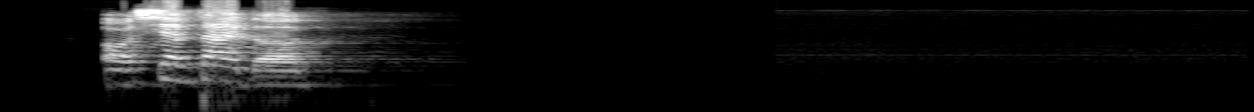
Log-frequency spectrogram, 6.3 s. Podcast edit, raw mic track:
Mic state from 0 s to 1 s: user only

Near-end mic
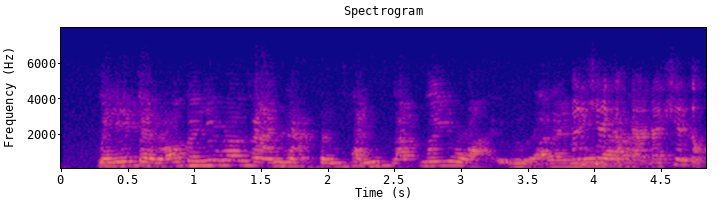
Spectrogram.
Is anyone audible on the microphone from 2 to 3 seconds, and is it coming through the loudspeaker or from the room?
echo only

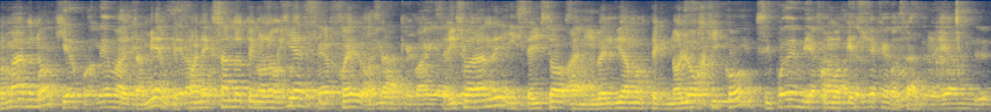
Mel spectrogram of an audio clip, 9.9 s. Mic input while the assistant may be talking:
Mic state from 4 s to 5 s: echo only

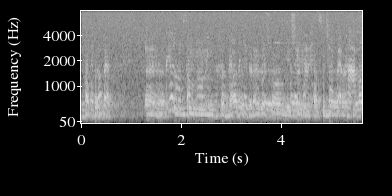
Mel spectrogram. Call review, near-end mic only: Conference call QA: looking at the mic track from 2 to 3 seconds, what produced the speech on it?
echo only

